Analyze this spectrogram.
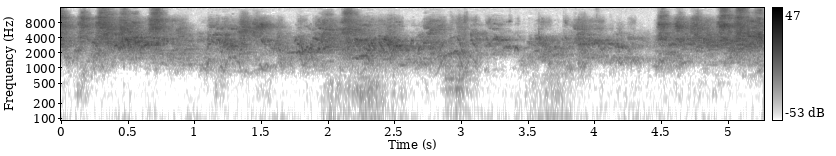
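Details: Budgerigars in chorus produce a steady, scratchy chatter of high twittering and squawky notes, dipping briefly before rising again toward the end.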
